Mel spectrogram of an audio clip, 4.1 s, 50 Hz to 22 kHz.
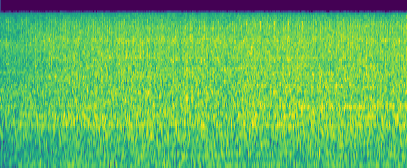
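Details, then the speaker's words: Ford 2-valve 4.6 V8 after new Dorman intake manifold replacement, cold day, warming up at idle, no smoke: steady smooth low rumble, no knocks, ticks or misses; running better than ever, healthy. "This is running really good. I don't think I've quite ever heard this car run this good before."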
